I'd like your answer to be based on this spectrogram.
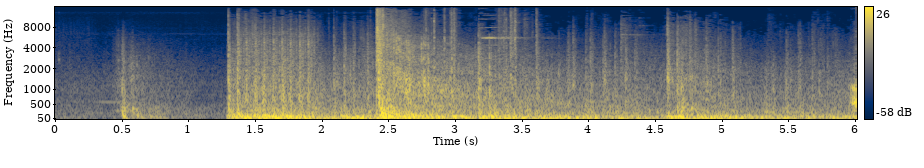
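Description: Cluster strike in a video game, a loud rapid chain of blasts and rattling detonations, with a big boom partway through and a continuous roar of explosions that carries to the end.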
